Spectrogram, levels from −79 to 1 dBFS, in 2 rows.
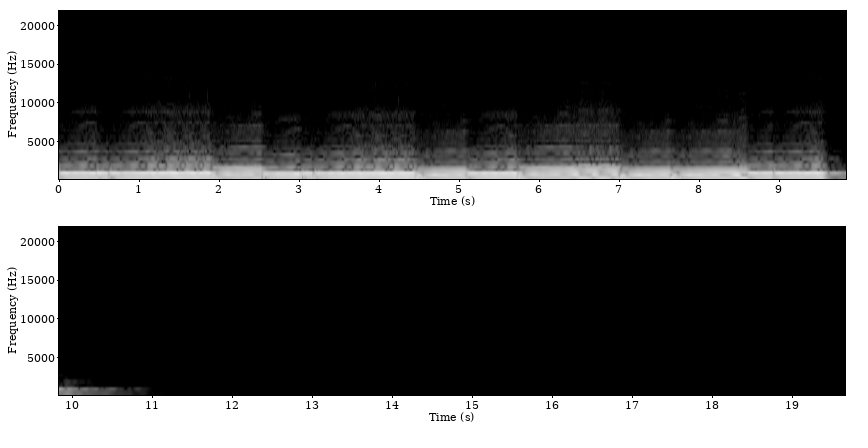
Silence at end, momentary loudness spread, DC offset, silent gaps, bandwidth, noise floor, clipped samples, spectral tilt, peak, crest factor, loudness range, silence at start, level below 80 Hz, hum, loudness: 9.65 s; 4 LU; under 0.1%; none; 6 kHz; -88 dBFS; under 0.1%; -5 dB/octave; -4 dBFS; 12 dB; 5 LU; 0 s; -64 dBFS; none; -14 LUFS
